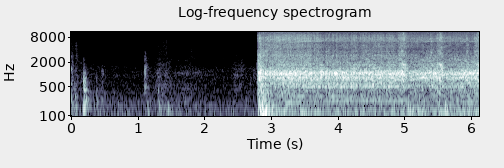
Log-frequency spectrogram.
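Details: Yanmar SB12 marine diesel after fuel line repair and a second bleed, at about 41°F: sudden steady starter churn of about three turns a second that never catches; crank no start, fuel trouble likely.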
